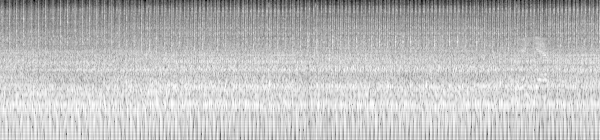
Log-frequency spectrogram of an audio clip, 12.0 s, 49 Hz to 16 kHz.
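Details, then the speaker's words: Troy-Bilt 12AV566N011 mower after cleaning the carburetor bowl and main jet: loud, fast, even firing at steady speed with no misses or surging; runs smoothly. "purging now well it's run so good I decided to myself even an oil change"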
